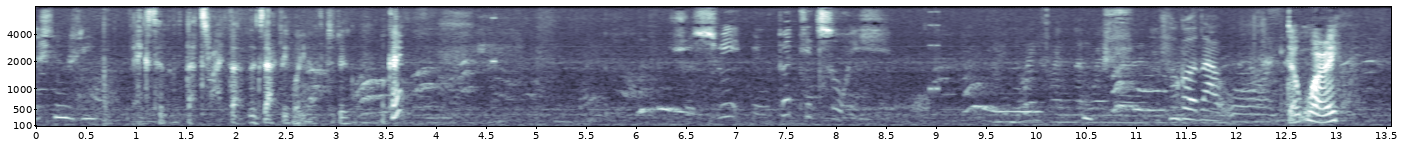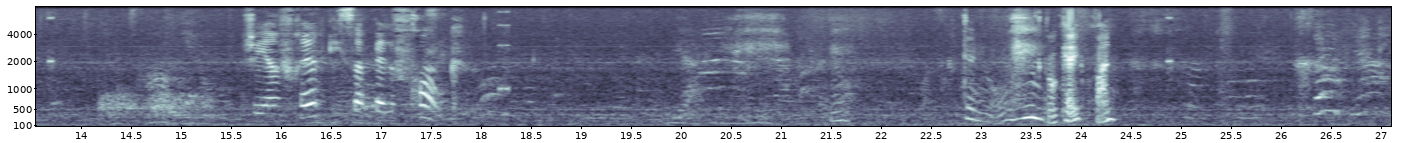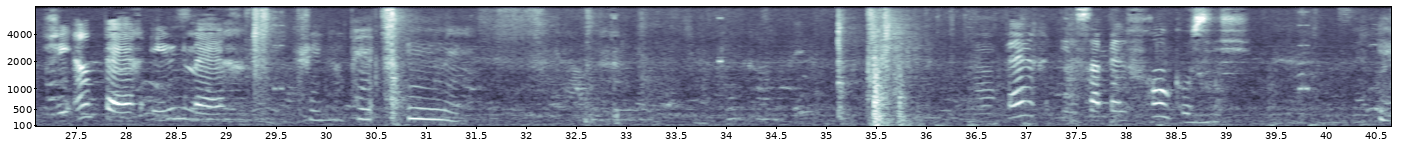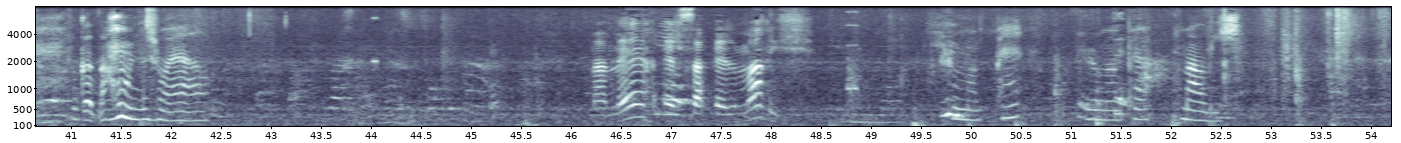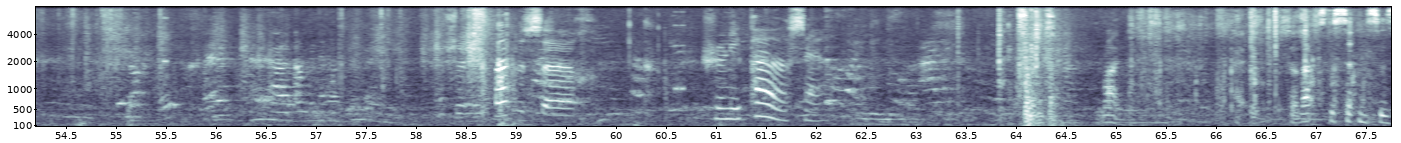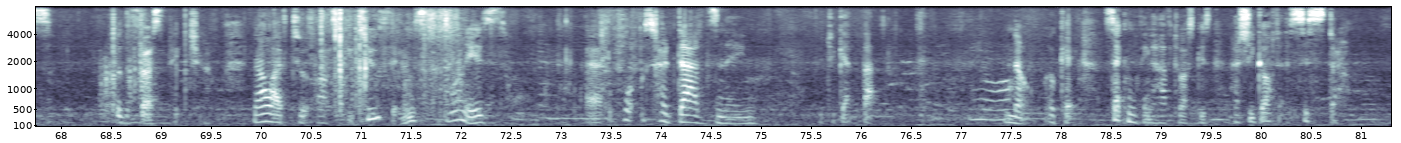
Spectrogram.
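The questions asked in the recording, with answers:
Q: One is, what was her dad's name?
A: Franck

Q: Second thing I have to ask is, has she got a sister?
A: No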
